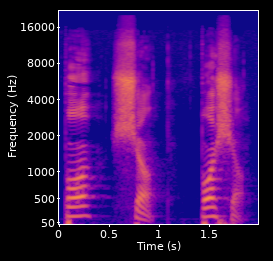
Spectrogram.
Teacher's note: The double L in Spanish simply makes a Y sound. Now, in certain countries like Argentina, they might say something like sh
